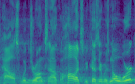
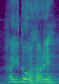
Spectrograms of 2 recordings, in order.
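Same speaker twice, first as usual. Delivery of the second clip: much higher mock-sweet voice; girlfriend's fake-sweet phone greeting; sugary girlfriend; 10 semitones higher than usual. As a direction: coo it like a syrupy girlfriend. Girlfriend answering collect call sweetly.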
